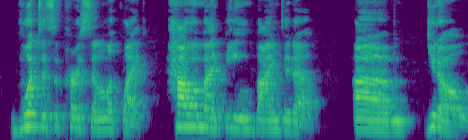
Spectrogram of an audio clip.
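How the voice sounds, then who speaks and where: With an American accent, a woman speaks at a medium pitch. Her tone is animated, bright and sharp. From Philadelphia / South Jersey, US. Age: 40s. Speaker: sex educator. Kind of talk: podcast interview, casual chat.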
